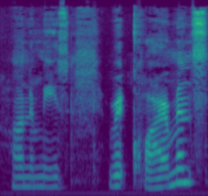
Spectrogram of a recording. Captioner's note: speaking French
